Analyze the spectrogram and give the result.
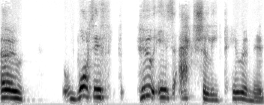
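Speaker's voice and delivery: put-on breathy, high pretty-boy voice. Mocking a YouTube theory video, the speaker imitates its narrator: breathy pretty-boy voice. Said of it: "like a breathy pretty boy voice".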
